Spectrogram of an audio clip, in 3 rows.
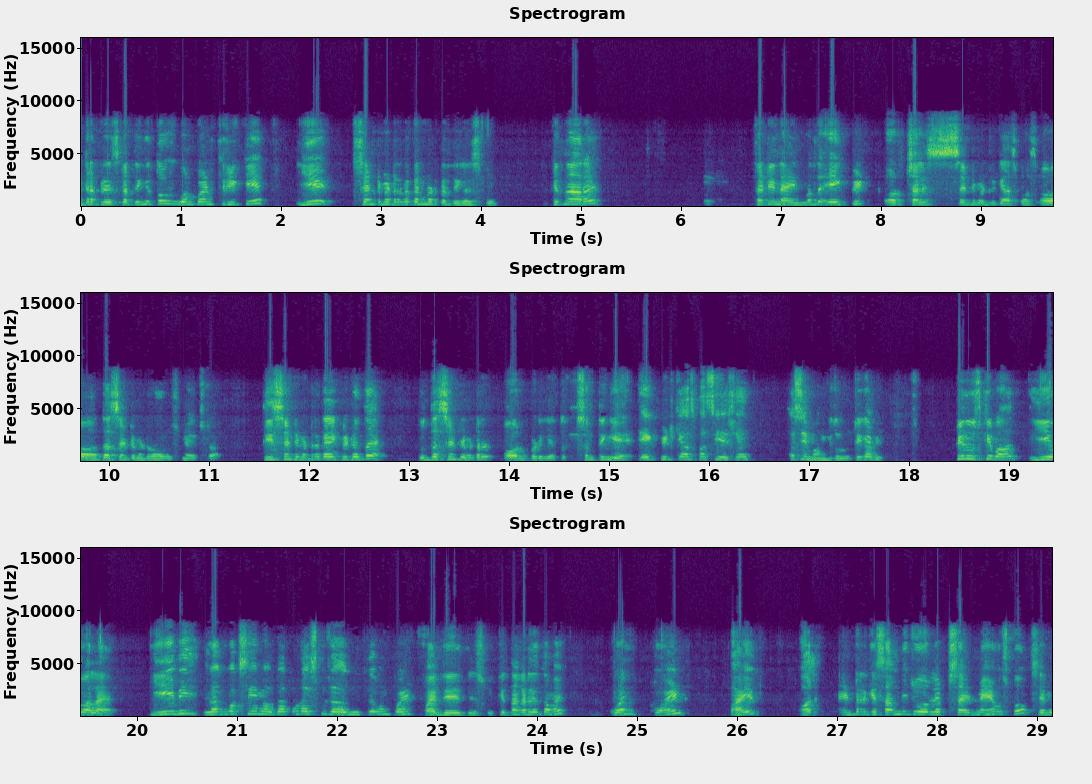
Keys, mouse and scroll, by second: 4.1 Return, 24.8 KP_1, 26.3 KP_5.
